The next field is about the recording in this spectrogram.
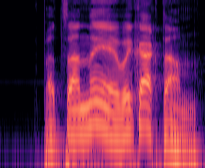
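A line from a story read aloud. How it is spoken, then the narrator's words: Yelled at full volume. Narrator (Russian): заорал я во все горло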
